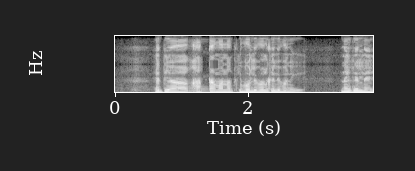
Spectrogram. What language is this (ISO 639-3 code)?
asm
